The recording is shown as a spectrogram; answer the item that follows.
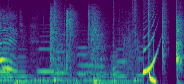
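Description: Soundtrack of an edited-in film clip: music with a voice and a few short clicks, then a quick rising sweep near the end.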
